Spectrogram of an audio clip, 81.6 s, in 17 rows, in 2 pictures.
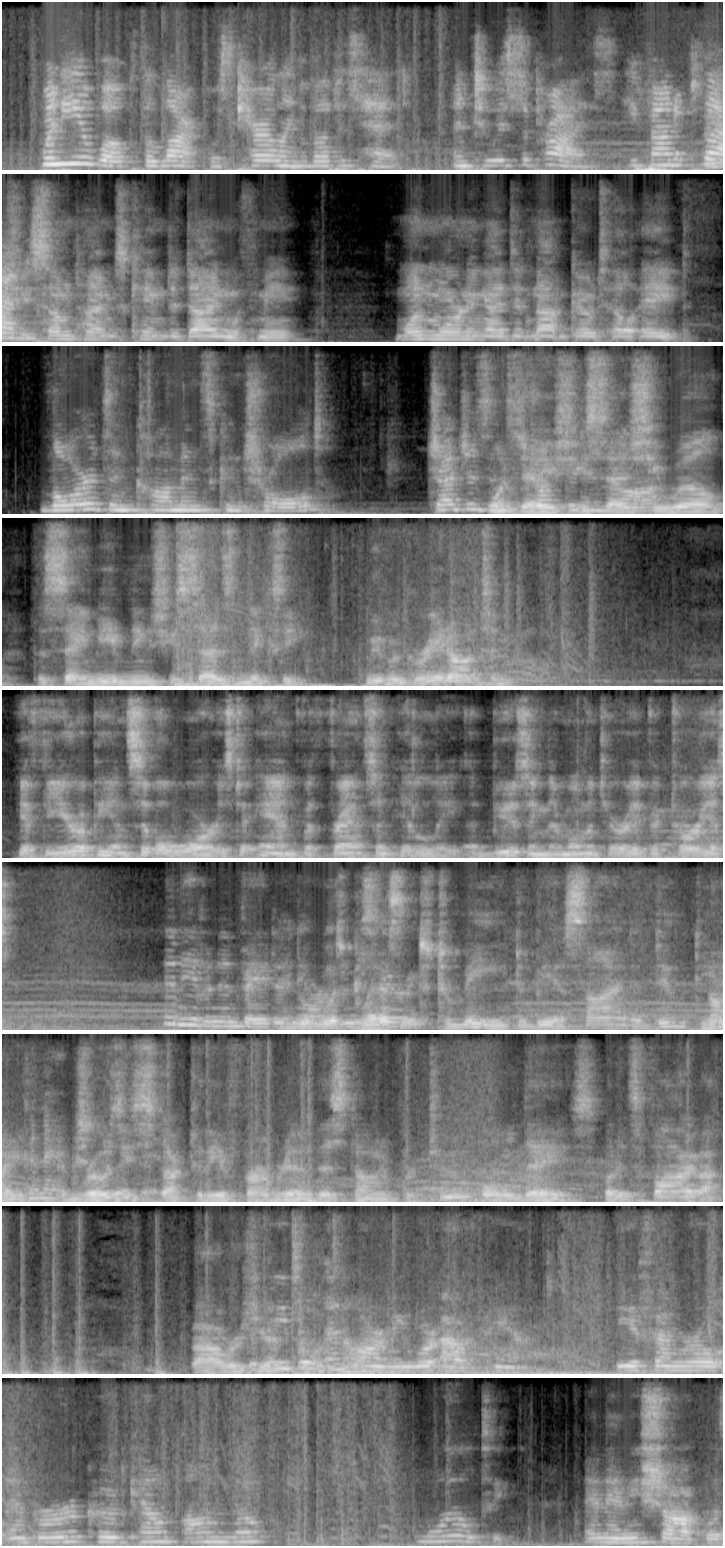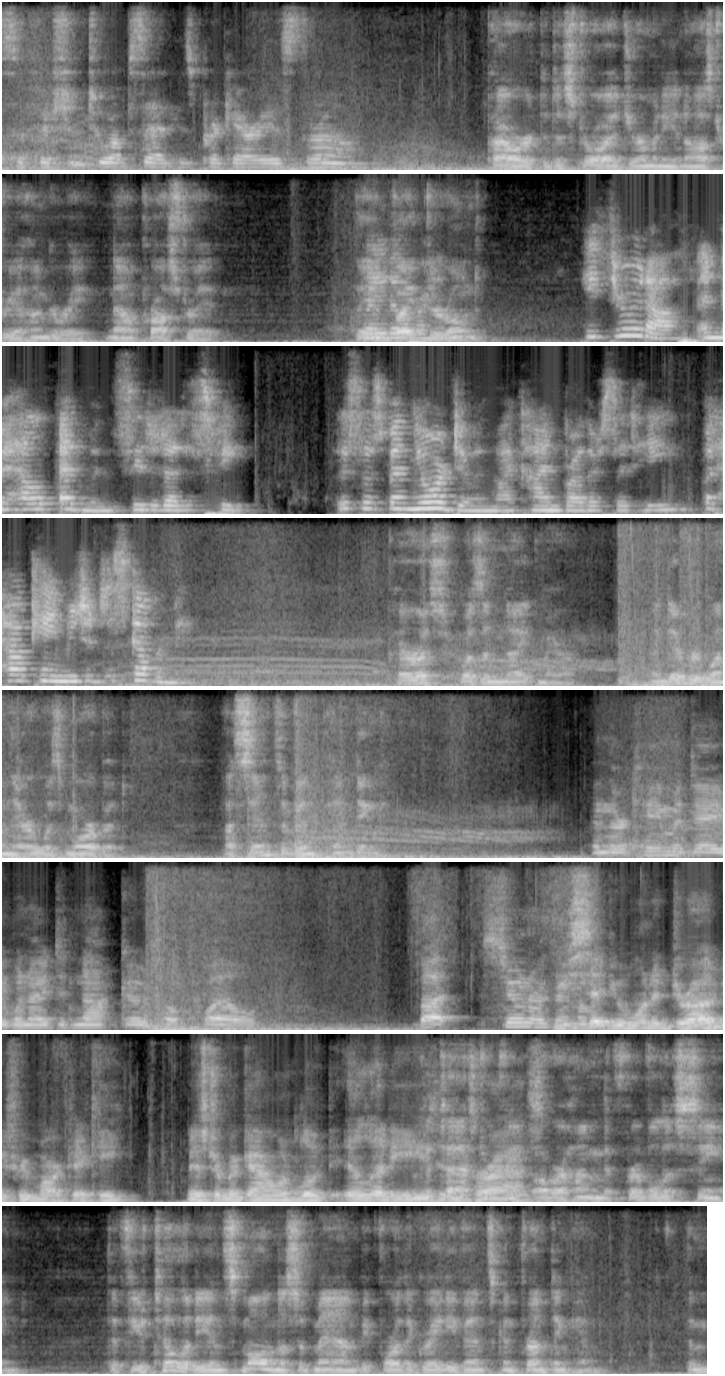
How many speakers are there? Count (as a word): seven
